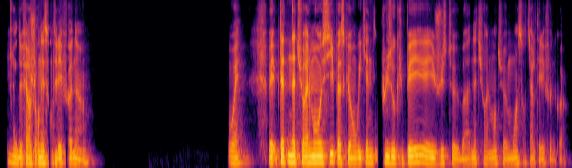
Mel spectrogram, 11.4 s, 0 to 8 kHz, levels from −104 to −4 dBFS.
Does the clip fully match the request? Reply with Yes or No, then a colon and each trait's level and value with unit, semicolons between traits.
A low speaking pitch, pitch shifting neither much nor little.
No: low, 105 Hz; narrow, 2.0 semitones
